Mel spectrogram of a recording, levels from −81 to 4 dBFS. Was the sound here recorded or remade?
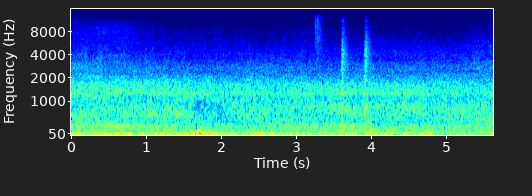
recorded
